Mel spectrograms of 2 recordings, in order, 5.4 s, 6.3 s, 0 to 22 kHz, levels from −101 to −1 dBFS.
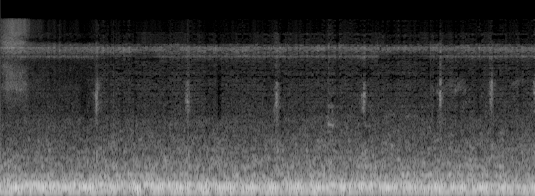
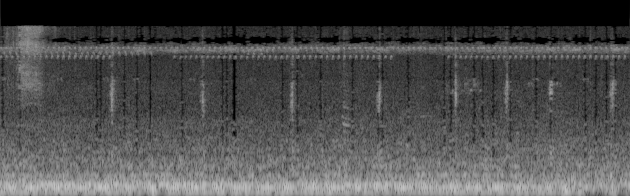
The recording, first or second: second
